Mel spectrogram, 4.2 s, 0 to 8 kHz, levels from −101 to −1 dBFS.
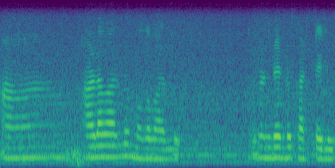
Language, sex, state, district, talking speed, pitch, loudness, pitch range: Telugu, female, Andhra Pradesh, Krishna, 70 wpm, 185 Hz, -29 LUFS, 170-195 Hz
